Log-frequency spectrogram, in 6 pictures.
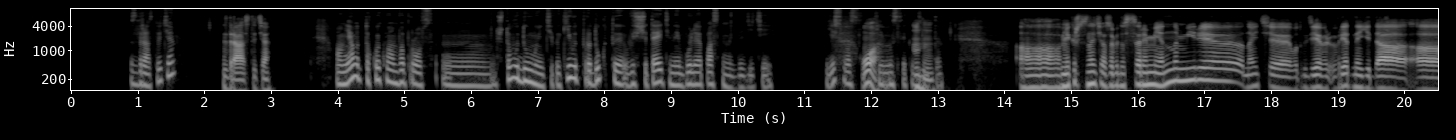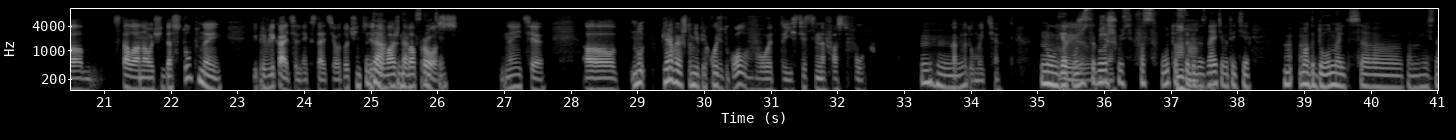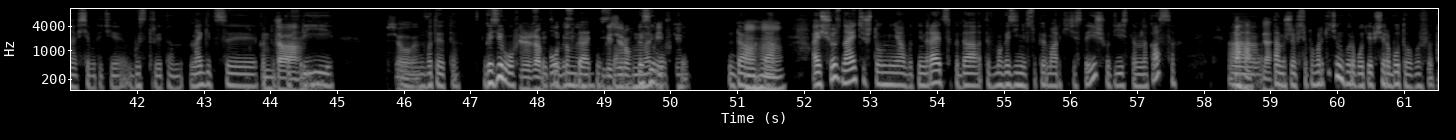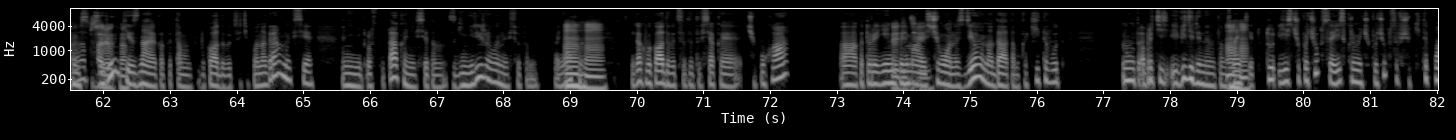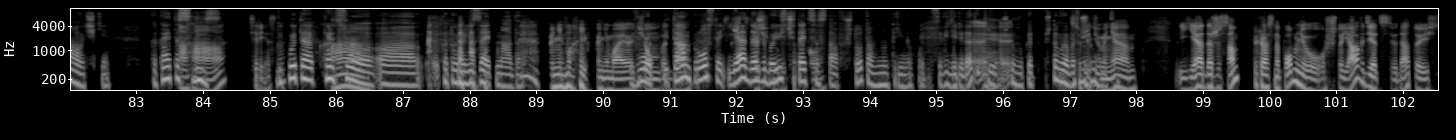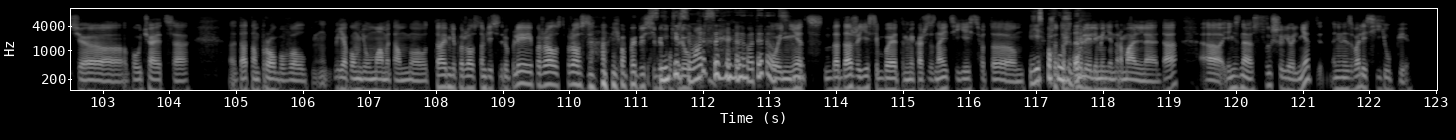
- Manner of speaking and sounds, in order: tapping; in English: "FMCG"; laugh; laughing while speaking: "понимаю"; laughing while speaking: "пожалуйста"; laughing while speaking: "Марсы - вот это вот всё?"; laughing while speaking: "да?"
- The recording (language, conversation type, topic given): Russian, unstructured, Какие продукты вы считаете наиболее опасными для детей?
